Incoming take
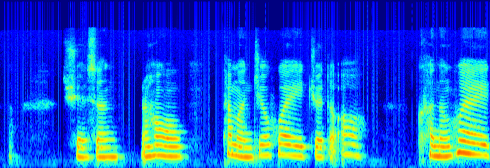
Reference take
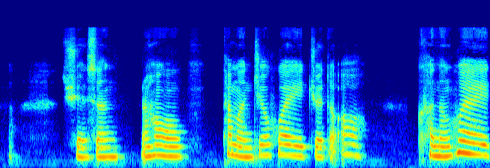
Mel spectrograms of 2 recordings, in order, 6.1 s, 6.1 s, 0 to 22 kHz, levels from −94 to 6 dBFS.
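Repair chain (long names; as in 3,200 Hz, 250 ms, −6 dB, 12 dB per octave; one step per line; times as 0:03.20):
click removal
repair the gap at 0:00.78, 10 ms
downward expander −53 dBFS, range −21 dB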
